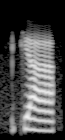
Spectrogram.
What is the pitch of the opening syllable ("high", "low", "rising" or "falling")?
low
